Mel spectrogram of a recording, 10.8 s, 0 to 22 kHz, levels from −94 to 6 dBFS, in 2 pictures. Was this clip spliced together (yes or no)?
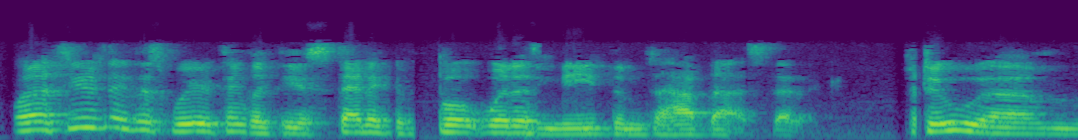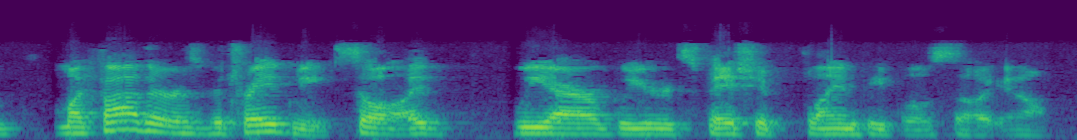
yes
